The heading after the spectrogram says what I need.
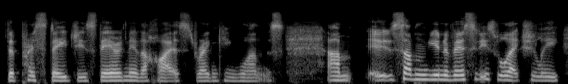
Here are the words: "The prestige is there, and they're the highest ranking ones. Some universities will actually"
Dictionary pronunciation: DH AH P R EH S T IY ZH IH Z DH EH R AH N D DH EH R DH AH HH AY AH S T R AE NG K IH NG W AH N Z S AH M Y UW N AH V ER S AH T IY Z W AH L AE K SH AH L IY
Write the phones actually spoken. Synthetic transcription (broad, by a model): DH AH P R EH S T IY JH IH Z DH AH R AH N DH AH R DH AH HH AY AH S T R AE NG K IH NG W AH N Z S AH M Y UW N AH V ER S AH T IY Z W AH L AE K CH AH L IY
